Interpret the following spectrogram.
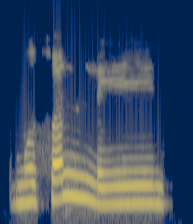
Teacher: स्वाद को मोटा करने के बाद फौरन जब लाम के मखर पर जाएंगे तो आप लाम को मोटा नहीं रहने देंगे लाम के लिए जुबान की जड़ नीचे चली जाएगी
